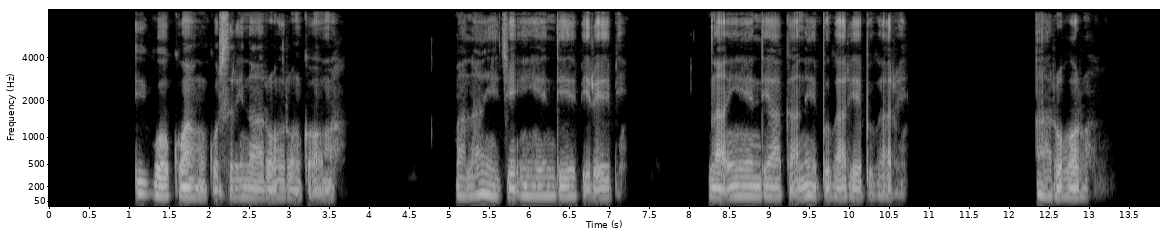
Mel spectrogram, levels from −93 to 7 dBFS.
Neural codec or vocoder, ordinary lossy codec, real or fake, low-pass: none; none; real; none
